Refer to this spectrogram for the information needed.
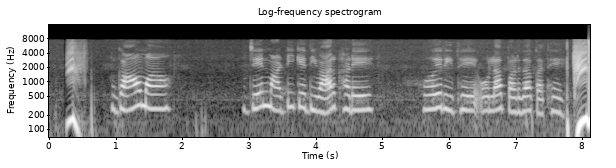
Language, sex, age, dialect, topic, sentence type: Chhattisgarhi, female, 18-24, Central, agriculture, statement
